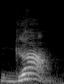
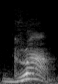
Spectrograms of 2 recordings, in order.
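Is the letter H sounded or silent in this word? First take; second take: silent; silent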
